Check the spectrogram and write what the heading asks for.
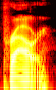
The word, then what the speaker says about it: Prower: It's spelled Prower, per hour.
